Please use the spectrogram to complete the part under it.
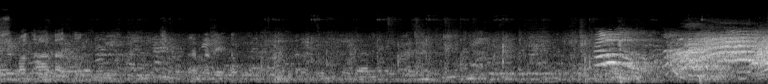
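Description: A crowd of children chatter and call out nearby.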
